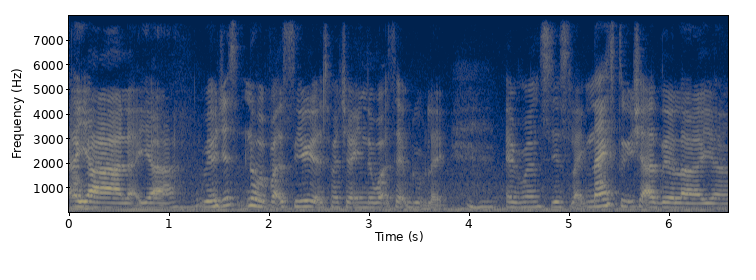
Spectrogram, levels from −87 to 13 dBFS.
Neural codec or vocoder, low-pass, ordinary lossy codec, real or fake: none; none; none; real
